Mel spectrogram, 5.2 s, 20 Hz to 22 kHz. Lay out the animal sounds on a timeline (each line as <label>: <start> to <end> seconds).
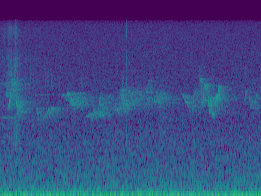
Winter Wren (Troglodytes hiemalis): 0.0 to 1.2 seconds
Red-eyed Vireo (Vireo olivaceus): 0.0 to 5.2 seconds
Scarlet Tanager (Piranga olivacea): 0.6 to 3.8 seconds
